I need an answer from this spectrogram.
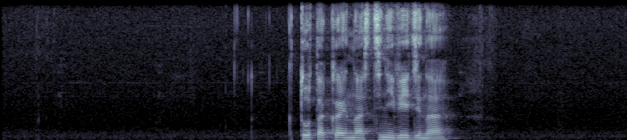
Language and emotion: Russian, angry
